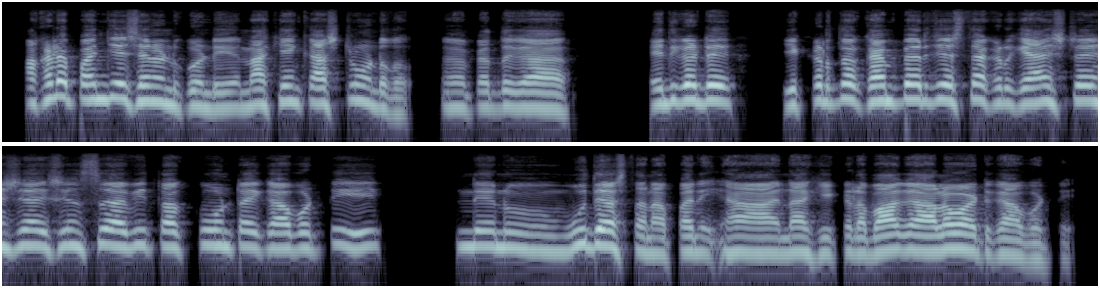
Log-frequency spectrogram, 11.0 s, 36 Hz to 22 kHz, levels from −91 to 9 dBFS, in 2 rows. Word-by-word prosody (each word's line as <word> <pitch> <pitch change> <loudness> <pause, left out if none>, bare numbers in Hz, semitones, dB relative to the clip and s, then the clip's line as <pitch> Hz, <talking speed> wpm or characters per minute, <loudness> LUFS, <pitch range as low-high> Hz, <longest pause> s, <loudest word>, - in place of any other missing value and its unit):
అక్కడే 260 +7 +4
పని 255 0 +3
జేశాననుకోండి. 205 -9 +1
నాకేం 230 +4 0
కష్టం 215 +4 +1
ఉండదు. 175 -9 -5 0.2
ఆహ్, 180 -1 -6
పెద్దగా 180 0 -1 0.6
ఎందుకంటే, 245 +3 +4 0.4
ఇక్కడితో 240 +4 -1
కంపేర్ 240 +1 +4
జేస్తే, 250 0 +1
అక్కడ 220 -1 -4
క్యాష్ 220 -3 +2
ట్రాన్సాక్షన్స్ 230 -2 -1
అవి 225 +2 -2
తక్కువ 225 +2 -1
ఉంటాయి 220 -1 -2
కాబట్టి, 205 +3 -2 0.6
నేను 220 -1 -1 0.3
ఊదేస్తాను. 215 -9 +2
ఆ - - -19
పని 175 -1 -2 0.2
ఆహ్, 165 -1 +1
నాకిక్కడ 165 0 -3
బాగా 190 +1 +4
అలవాటు 190 -3 +3
కాబట్టి. 130 -7 -5
215 Hz, 155 wpm, -20 LUFS, 180-235 Hz, 0.6 s, అక్కడే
